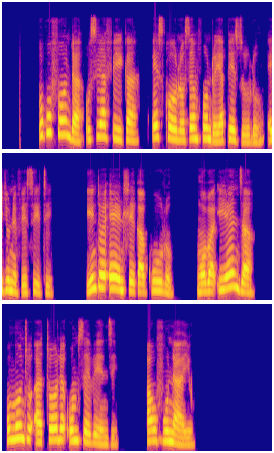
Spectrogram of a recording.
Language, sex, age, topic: North Ndebele, male, 50+, education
